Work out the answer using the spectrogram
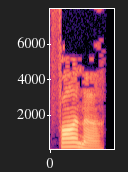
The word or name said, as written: fawna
